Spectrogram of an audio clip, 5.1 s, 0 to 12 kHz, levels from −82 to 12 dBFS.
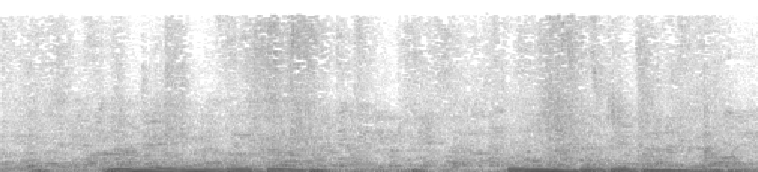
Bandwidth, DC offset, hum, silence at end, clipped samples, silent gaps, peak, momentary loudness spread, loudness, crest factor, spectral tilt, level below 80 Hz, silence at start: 11.5 kHz; under 0.1%; none; 0 s; under 0.1%; none; -16 dBFS; 10 LU; -30 LUFS; 12 dB; -6.5 dB/octave; -42 dBFS; 0 s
